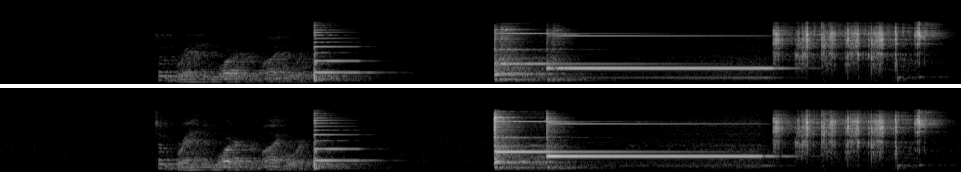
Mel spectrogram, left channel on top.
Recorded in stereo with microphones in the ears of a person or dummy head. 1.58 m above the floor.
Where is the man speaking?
50° right (ahead or behind), 3.5 m; by 3.0 s 85° right, 2.5 m.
